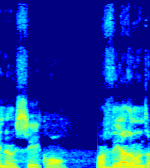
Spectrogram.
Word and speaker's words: NoSQL: specifically for NoSQL, I say NoSQL.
